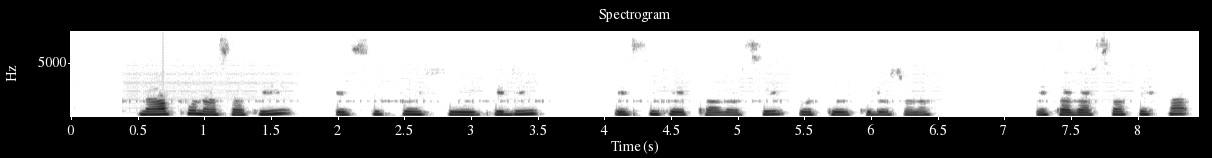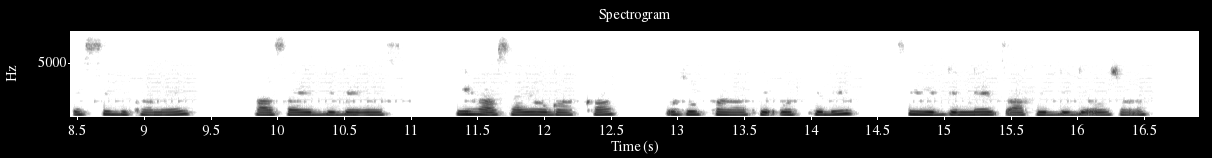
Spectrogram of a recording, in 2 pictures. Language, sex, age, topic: Gamo, female, 25-35, government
